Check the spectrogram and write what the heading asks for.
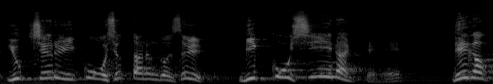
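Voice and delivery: high, loud pulpit proclamation; full-force sermon, key words hit hard; forceful preaching. Real, not acted. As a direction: proclaim it to the congregation with mounting insistence.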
